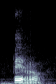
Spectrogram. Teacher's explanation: la vibrante, con esas estrías que se dibujan, ¿verdad? Que son los golpes que da la punta de la lengua en los alvéolos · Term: vibrante múltiple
